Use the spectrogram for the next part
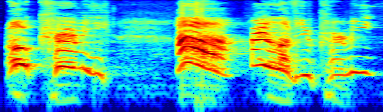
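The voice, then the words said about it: Miss Piggy character voice. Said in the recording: “Miss Piggy”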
